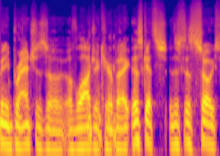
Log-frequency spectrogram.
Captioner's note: laughs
